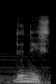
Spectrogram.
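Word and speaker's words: Denys: En een profiel van de vooral Vlaamse rockster-psychiaters als Dirk de Wachter en Damiaan Denies. Of Denijs, hoe spreek je dat eigenlijk? Denies. – Denies, toch, hè?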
